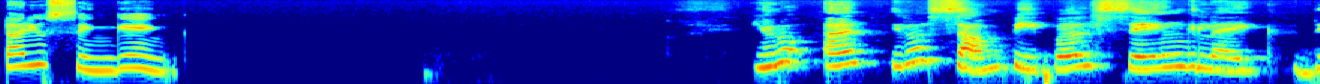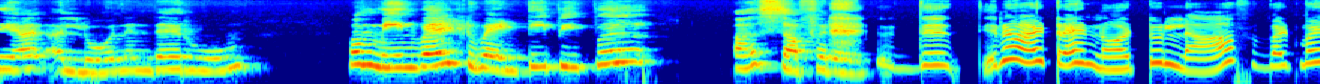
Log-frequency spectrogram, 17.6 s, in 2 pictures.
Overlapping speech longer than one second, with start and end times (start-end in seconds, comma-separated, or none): none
